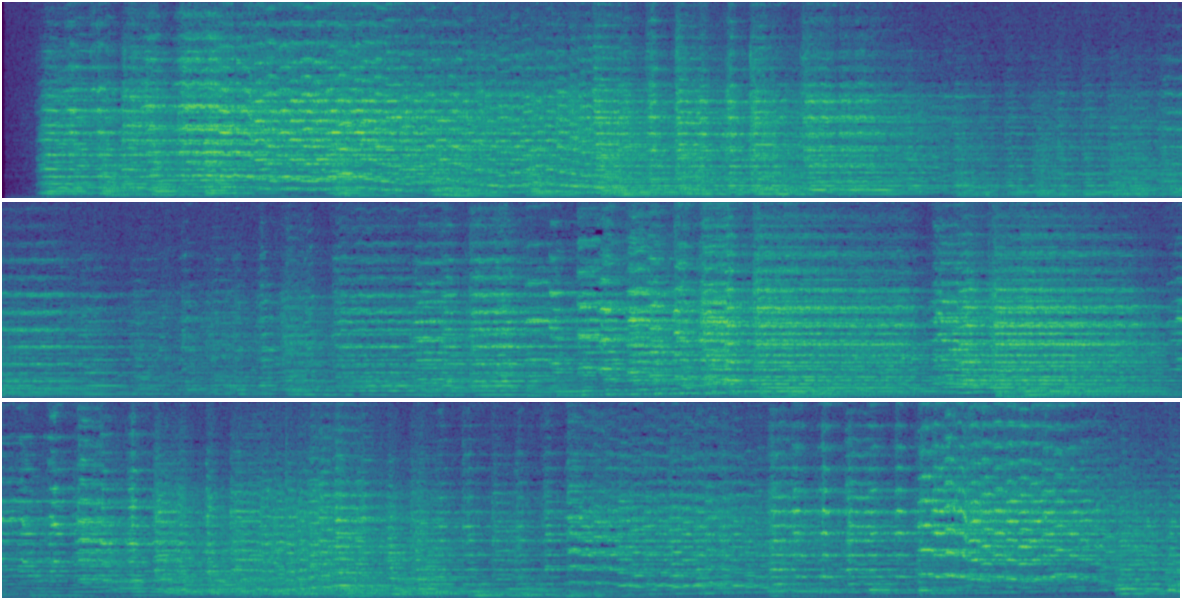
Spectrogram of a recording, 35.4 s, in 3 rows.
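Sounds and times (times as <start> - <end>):
strings playing a prelude: 0.4 - 35.3.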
